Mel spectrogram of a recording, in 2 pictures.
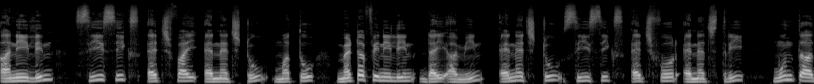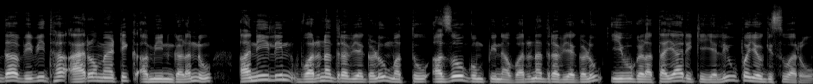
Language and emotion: Kannada, neutral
